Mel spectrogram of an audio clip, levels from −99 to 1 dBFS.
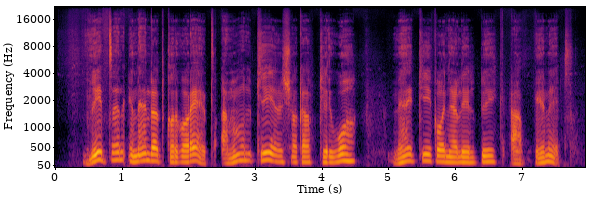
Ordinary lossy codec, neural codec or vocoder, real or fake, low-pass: none; codec, 44.1 kHz, 1.7 kbps, Pupu-Codec; fake; none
